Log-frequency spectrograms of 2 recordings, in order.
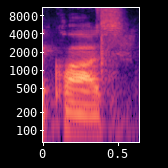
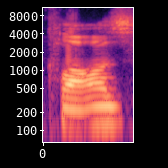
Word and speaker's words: Klaus: I always have pronounced it Klaus too. I didn't think it was very American, so I made the conscious choice to say Klaus on the podcast. Just so you know, instead of claws.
